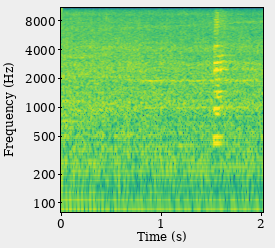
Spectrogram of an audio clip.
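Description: Steady road, engine and wind noise from a moving motorcycle, with one brief horn toot about one and a half seconds in.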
